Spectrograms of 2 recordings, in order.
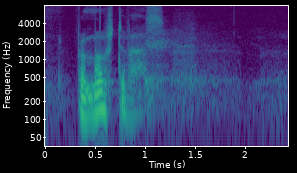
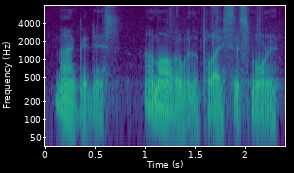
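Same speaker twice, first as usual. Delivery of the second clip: muttered aside; 16 dB quieter, faster than usual. Real, not acted.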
